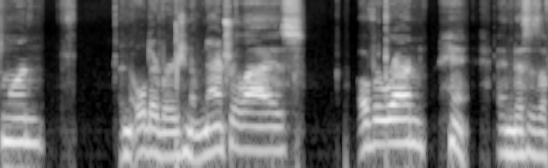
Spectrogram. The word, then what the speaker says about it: Naturalize: to say it um most people say it neutralize it's actually called naturalize it costs two to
